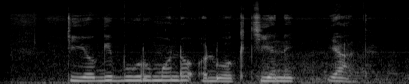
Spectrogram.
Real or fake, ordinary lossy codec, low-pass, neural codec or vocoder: fake; none; none; vocoder, 44.1 kHz, 128 mel bands every 512 samples, BigVGAN v2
